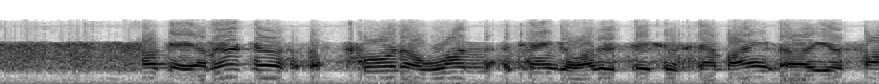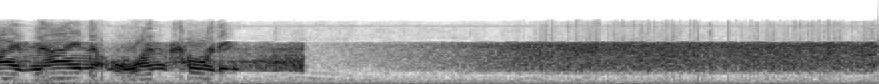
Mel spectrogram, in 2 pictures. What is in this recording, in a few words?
USB, 28MHz; ARRL 10M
